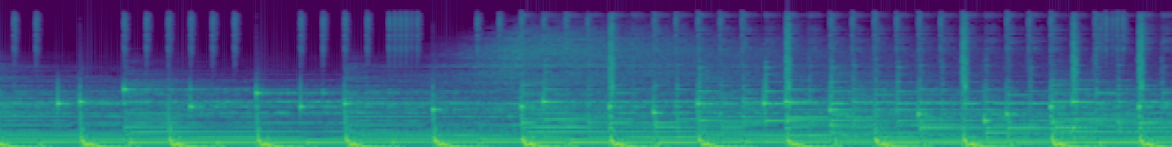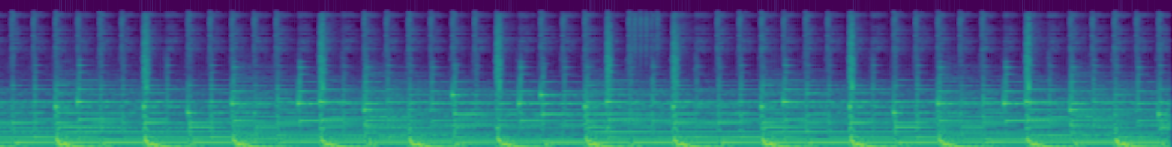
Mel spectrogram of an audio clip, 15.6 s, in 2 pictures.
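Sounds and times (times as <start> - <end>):
corporate ambient music: 0.0 - 15.6.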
